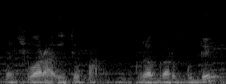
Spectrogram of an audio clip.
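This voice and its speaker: A man's voice: low-pitched, moderate pace. A middle-aged man, a guest in an interview, emotionally recounting a personal story. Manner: emotional, animated retelling with rising outbursts.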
